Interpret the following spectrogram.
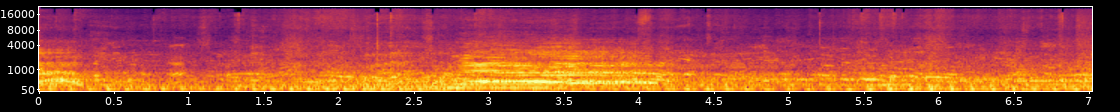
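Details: Sahiwal bull calves for sale at Ambari cattle market, Parbatipur upazila, Dinajpur district, Bangladesh, September 2025; a deep, resonant low rises to a peak midway, set against dense market chatter and men haggling over prices.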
